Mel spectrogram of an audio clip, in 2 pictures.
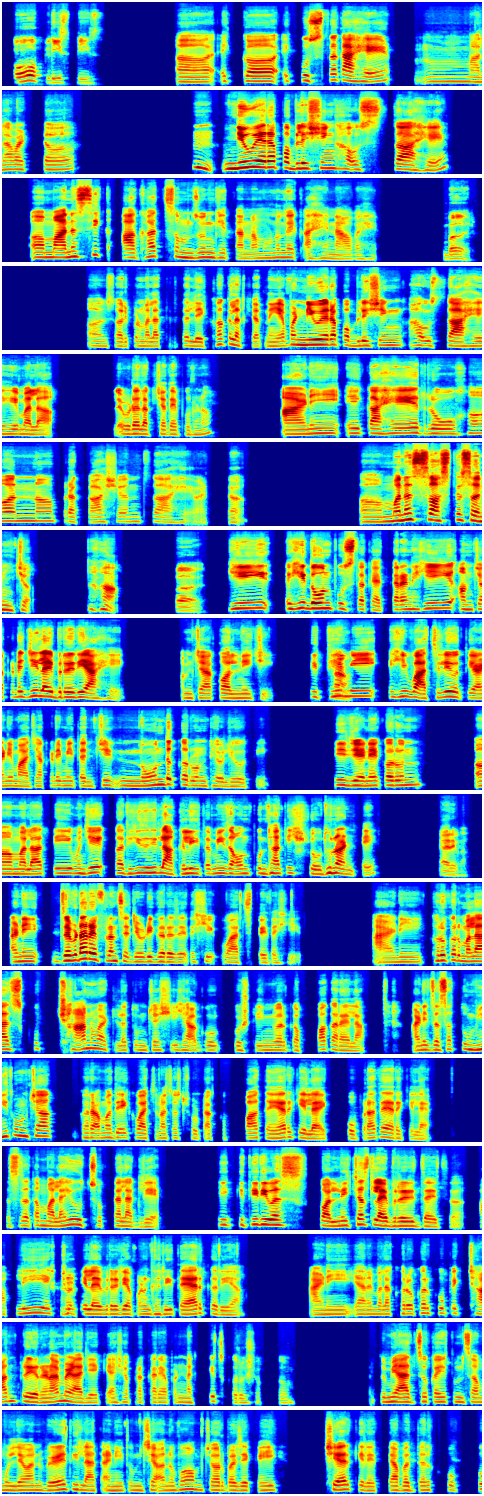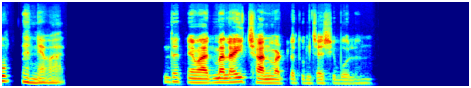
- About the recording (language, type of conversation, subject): Marathi, podcast, एक छोटा वाचन कोपरा कसा तयार कराल?
- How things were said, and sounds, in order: bird; other background noise; tapping; chuckle; in English: "शेअर"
